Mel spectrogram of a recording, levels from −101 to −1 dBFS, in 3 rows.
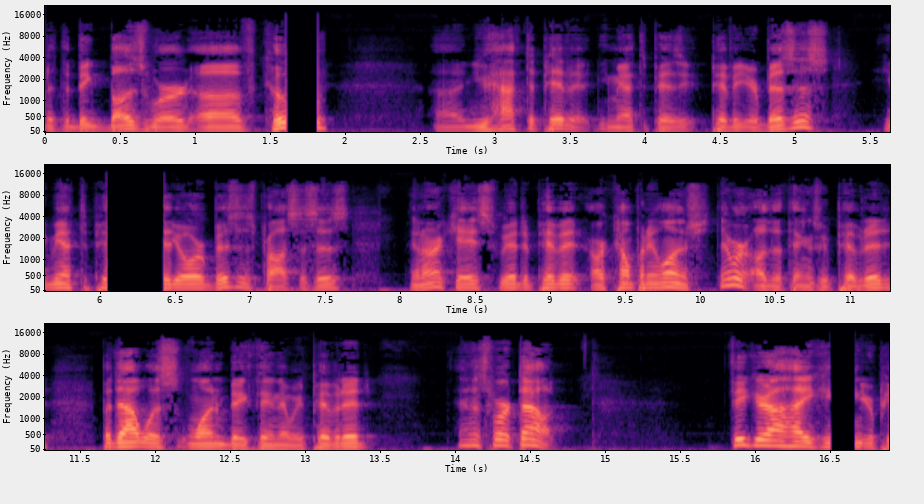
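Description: Speech drops to silence three times: from 1.6 to 1.87 s, from 6.04 to 6.48 s (the longest hole), and from 16.49 to 16.72 s, each time resuming mid-stream with the missing stretch simply gone. This is digital broadcast dropout. The receiver lost the signal or rejected corrupted frames and muted its output until valid frames arrived again, so each gap fits the loss of a short run of frames.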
